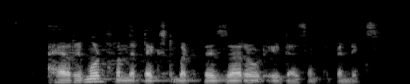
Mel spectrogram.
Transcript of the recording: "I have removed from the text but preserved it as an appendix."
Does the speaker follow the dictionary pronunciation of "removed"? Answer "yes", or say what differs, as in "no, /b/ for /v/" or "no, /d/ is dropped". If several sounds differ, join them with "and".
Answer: no, /v/ is dropped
